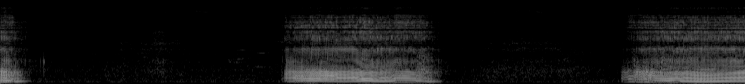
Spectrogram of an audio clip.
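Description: Two long, rumbling snores on breathing in, about 3.5 seconds apart, with quiet between them. Ordinary snoring, roughly 17 breaths a minute.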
